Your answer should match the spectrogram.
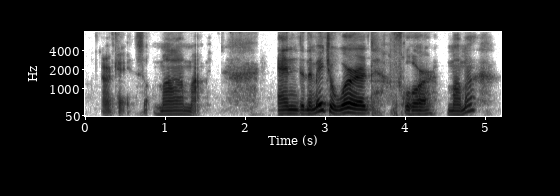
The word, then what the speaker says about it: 妈妈: For example, mama, right? 弟弟, right? 爸爸. All the time, the second word will be pronounced as the neutral tone. Okay, so mama.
